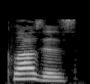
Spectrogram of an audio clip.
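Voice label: "clauses", English, uk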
